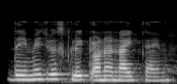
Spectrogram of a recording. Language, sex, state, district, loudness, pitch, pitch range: English, female, Assam, Kamrup Metropolitan, -16 LUFS, 205 Hz, 190-220 Hz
